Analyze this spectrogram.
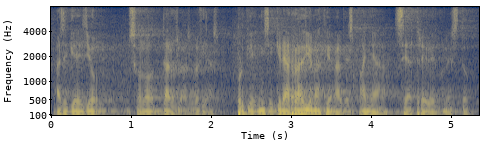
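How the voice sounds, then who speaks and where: Deep spanish guy, hesitant thankful remarks, echoey hall, bit of noise. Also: fairly even intonation. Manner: hesitant, halting, appreciative. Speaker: radio teacher, audience speaker. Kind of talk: informal remarks from the floor. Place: large indoor conference hall.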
